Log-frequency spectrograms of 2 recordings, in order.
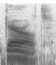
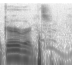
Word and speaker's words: Geralt: some reason he uh odo has trouble pronouncing geralt he keeps saying girvin we all know spies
